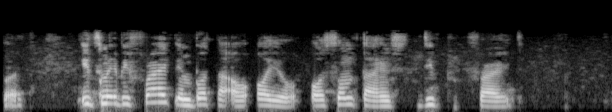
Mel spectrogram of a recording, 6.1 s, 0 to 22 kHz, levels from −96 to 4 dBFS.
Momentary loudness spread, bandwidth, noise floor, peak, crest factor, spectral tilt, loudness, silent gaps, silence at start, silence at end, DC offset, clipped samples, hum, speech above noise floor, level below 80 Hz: 9 LU; 8 kHz; -59 dBFS; -2 dBFS; 14 dB; -5 dB/octave; -16 LUFS; none; 0.05 s; 1 s; under 0.1%; under 0.1%; none; 43 dB; -58 dBFS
